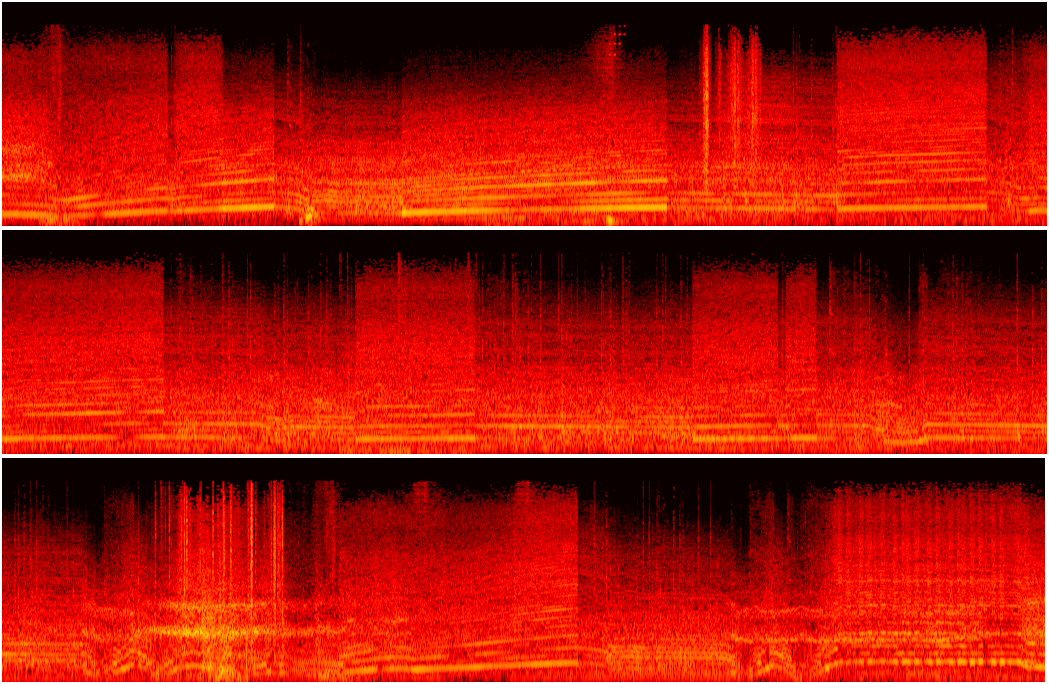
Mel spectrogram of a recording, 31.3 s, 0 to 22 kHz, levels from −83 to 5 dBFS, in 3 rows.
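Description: From 6.97 to 7.60 s, a burst of cable scratch noise covers the sound. It is dense and uneven, a rough scratching and rustling. It sits at about the same level as the sound itself. The same fault returns from 22.43 to 23.72 s and lasts longer, about 1.3 s. The likely cause is a worn cable, connector or control being moved. Its contact resistance then jumps rapidly and injects these noisy bursts.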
